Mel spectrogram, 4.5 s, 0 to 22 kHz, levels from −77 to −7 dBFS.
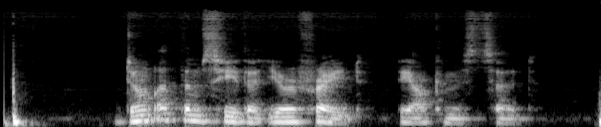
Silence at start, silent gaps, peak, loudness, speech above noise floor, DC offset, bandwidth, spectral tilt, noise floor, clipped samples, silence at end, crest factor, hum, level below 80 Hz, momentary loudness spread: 0.05 s; none; -2 dBFS; -19 LUFS; 40 dB; under 0.1%; 16 kHz; -7 dB/octave; -58 dBFS; under 0.1%; 0.55 s; 18 dB; none; -44 dBFS; 12 LU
